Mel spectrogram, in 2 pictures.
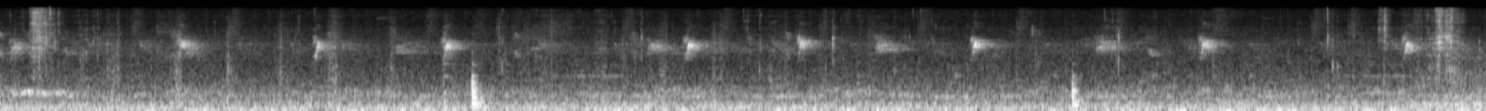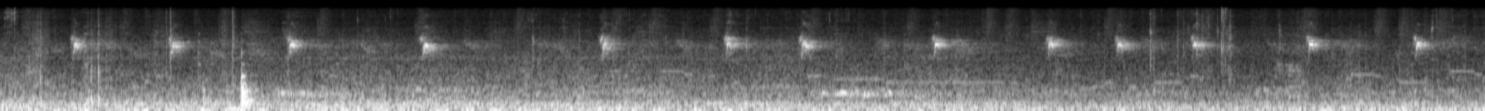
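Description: A small bird chirping over and over in short, high single chirps, roughly one a second, over a steady low background hum. Three sharp clicks stand out, about five, eleven and seventeen seconds in.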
